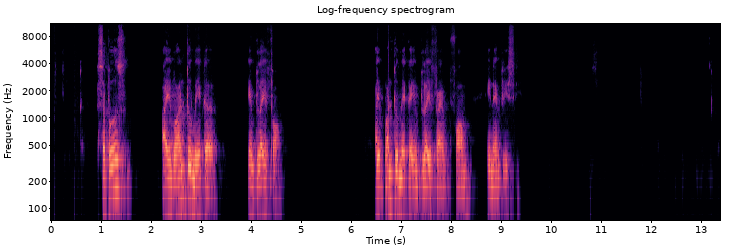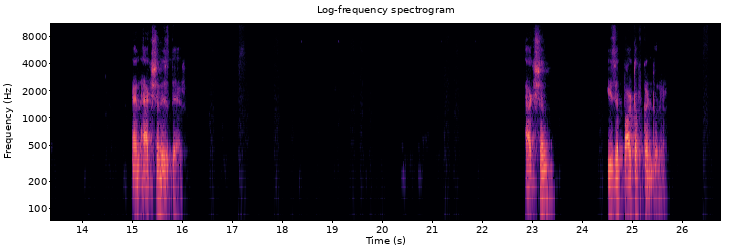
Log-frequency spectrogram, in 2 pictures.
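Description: A man speaks calmly through a microphone, in short phrases with long pauses.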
